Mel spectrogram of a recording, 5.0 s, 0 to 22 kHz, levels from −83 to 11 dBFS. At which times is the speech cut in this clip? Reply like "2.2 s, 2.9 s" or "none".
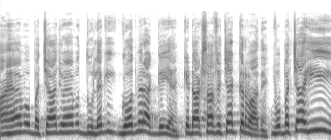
4.0 s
